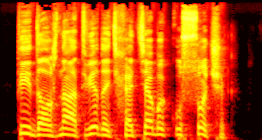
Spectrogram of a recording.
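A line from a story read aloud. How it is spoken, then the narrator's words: Young man exclaiming. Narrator (Russian): воскликнул молодой человек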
